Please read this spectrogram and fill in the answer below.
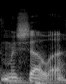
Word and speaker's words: Monique: Michelle.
